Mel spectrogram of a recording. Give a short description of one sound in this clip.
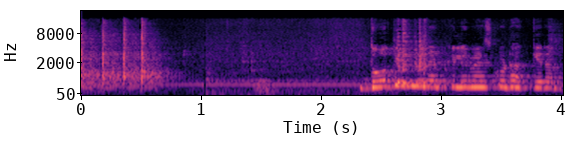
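A metal lid clanks onto a pan.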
